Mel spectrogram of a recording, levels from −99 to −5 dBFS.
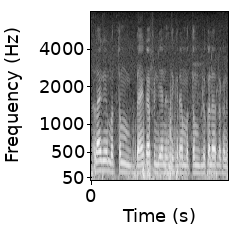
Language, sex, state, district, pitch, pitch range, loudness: Telugu, male, Andhra Pradesh, Sri Satya Sai, 140 Hz, 140-150 Hz, -15 LUFS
